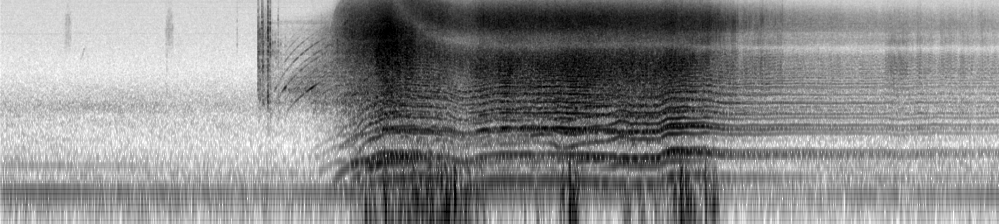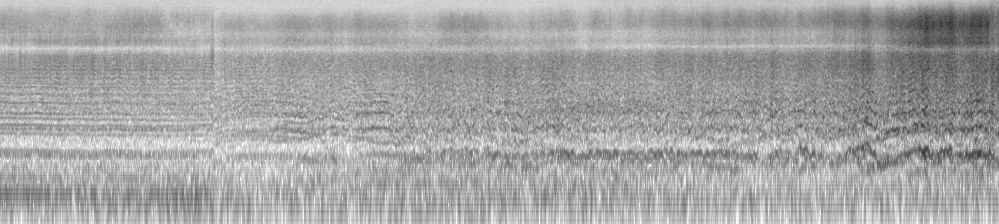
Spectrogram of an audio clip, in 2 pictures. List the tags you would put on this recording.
Sound effects > Other mechanisms, engines, machines
drone soundscape everyday

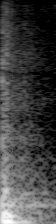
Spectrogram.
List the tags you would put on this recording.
Sound effects > Objects / House appliances
drop foley carry pail kitchen plastic clatter spill scoop tool fill object lid

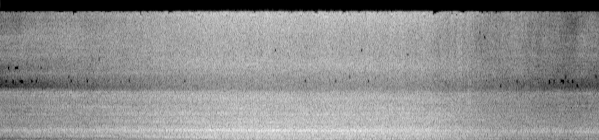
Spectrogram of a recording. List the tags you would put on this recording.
Soundscapes > Urban
Drive-by field-recording Tram

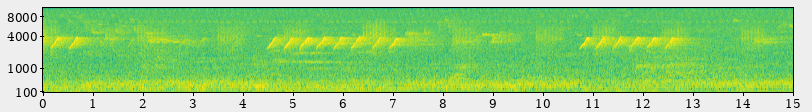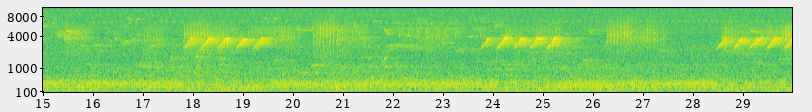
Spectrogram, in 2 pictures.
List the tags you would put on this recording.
Soundscapes > Nature
alice-holt-forest artistic-intervention Dendrophone field-recording modified-soundscape natural-soundscape nature phenological-recording raspberry-pi sound-installation

